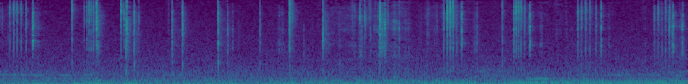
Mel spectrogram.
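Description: Long nails scratch the molded bristles and tap the handle of a small blue plastic toy toothbrush from a Melissa & Doug Super Smile Dentist Kit. Quick, dry clicks and bright scratchy bursts come in an irregular stream over a low, steady background.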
